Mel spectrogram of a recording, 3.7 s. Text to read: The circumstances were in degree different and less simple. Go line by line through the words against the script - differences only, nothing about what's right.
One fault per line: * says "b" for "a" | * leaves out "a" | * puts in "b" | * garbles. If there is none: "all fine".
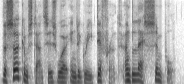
all fine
